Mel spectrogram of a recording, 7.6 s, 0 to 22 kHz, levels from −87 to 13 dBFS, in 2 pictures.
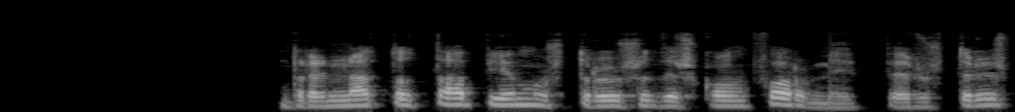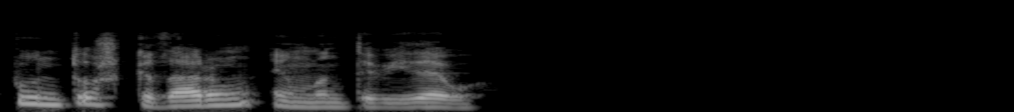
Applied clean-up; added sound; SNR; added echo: none; none; none; none.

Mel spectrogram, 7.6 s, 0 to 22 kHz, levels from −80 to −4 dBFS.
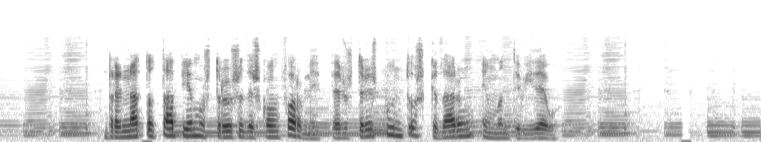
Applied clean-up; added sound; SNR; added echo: none; Guitar; 14 dB; none.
